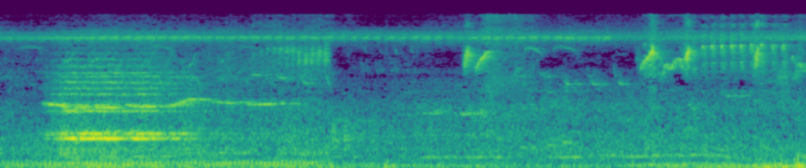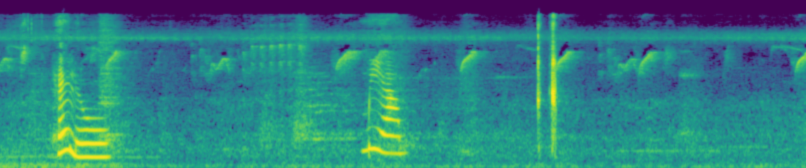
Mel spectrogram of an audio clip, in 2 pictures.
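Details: Small kitten coaxed to eat in the evening while a woman talks in Telugu; several sharp descending meows spaced a few seconds apart, between background bird chirps, a soft hum and speech.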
